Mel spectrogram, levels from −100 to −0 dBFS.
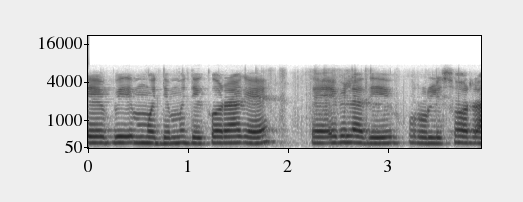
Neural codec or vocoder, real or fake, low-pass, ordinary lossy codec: none; real; none; none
